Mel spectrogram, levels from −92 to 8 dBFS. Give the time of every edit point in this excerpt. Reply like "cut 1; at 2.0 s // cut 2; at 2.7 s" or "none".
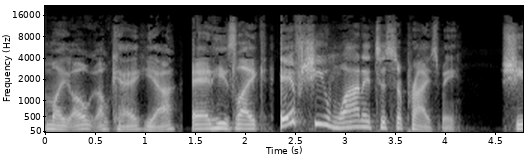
cut 1; at 1.4 s // cut 2; at 2.3 s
